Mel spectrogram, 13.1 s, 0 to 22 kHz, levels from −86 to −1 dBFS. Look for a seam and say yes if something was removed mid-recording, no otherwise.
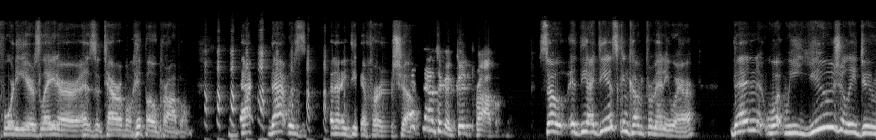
no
